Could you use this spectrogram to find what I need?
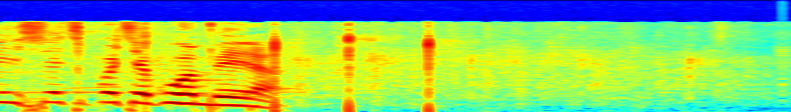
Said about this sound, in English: Aywa, let's just give a clap offering to the Lord.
